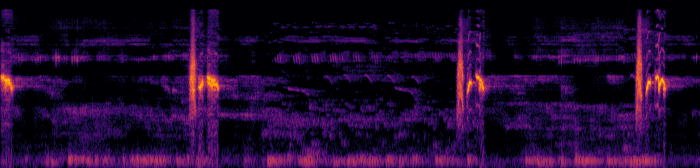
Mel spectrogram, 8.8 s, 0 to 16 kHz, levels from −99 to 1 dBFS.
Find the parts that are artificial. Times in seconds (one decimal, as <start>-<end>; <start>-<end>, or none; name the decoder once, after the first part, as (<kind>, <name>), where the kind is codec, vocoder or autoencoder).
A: 0.0-3.3 (codec, SNAC); 6.0-7.8; 8.3-8.8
